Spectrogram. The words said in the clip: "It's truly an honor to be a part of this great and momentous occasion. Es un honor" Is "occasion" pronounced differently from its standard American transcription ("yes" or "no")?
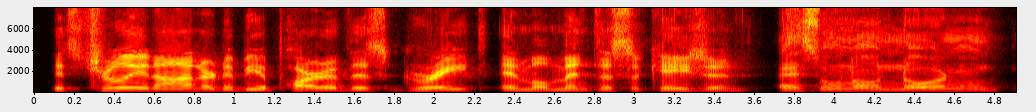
no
